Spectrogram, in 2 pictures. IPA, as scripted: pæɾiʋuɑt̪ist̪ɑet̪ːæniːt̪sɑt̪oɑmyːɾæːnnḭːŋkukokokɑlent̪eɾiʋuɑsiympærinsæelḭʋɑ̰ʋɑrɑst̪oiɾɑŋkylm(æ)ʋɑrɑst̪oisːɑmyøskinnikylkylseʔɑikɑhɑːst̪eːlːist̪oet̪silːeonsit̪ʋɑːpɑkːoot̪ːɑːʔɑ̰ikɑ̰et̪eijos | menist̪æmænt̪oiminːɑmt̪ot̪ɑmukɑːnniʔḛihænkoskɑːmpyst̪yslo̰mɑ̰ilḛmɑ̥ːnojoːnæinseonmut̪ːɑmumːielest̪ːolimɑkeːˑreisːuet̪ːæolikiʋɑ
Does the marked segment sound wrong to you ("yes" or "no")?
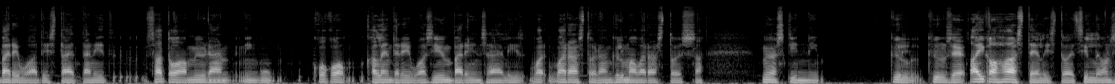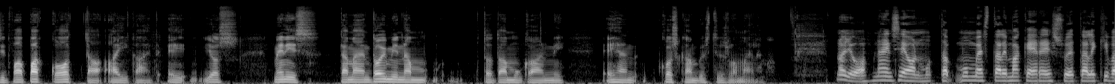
no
